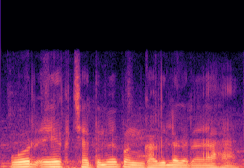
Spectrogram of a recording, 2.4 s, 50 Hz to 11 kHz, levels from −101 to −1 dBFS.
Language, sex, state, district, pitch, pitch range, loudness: Hindi, male, Uttar Pradesh, Saharanpur, 145 Hz, 130-155 Hz, -14 LUFS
